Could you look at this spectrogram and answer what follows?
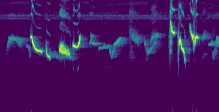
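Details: Song of a black-breasted Oriental magpie-robin being prompted to sing: a flowing run of clear whistled notes, wavering and sliding, ending in sharp bright chirps.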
